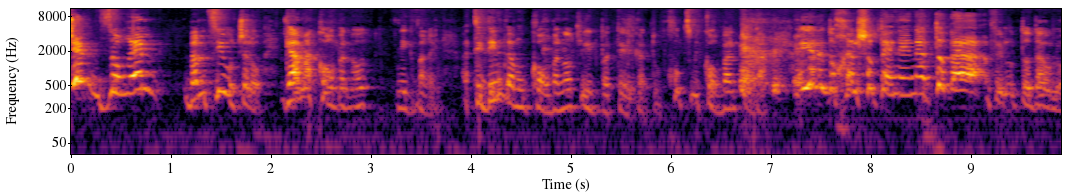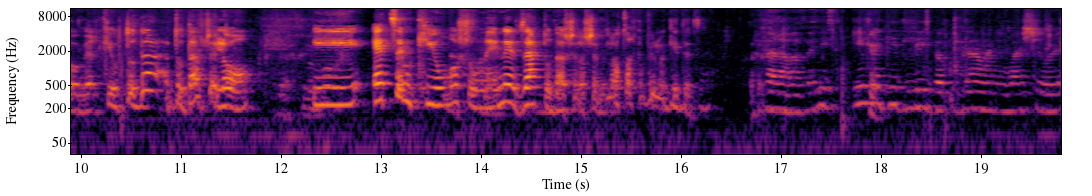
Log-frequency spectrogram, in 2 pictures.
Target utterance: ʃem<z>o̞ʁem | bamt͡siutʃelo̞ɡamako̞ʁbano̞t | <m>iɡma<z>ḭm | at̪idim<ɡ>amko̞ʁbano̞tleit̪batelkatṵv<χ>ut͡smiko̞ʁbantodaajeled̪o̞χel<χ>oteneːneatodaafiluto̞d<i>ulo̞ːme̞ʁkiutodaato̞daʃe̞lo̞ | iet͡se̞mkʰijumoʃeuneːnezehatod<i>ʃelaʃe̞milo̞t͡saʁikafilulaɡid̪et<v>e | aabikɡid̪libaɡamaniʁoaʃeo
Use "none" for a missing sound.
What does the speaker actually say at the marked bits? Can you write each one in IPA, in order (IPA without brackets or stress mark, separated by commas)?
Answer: z, n, ʁ, ɡ, χ, ʃ, a, a, z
